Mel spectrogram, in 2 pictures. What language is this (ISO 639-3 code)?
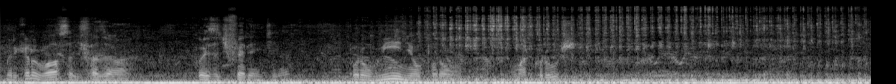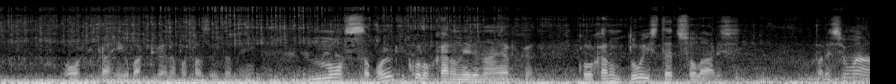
por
